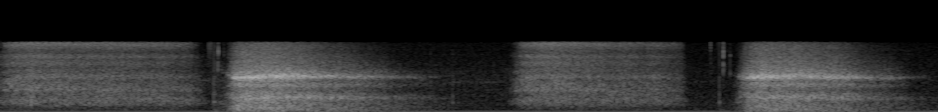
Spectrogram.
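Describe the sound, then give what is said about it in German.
Slow, deep breaths during a guided relaxation exercise: two full cycles, each a softer airy inhale followed by a louder, rushing exhale, with no talking. “Atme mehrfach tief ein und aus.”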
